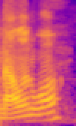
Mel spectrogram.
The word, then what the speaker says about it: Malinois: The Belgian Malinois.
